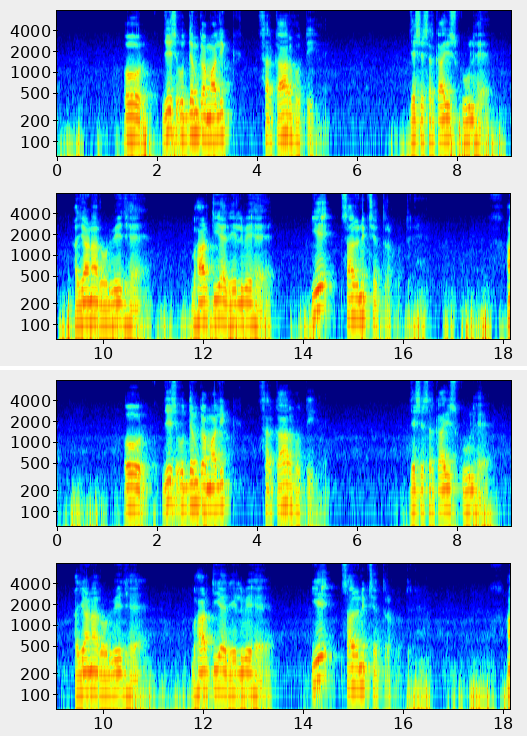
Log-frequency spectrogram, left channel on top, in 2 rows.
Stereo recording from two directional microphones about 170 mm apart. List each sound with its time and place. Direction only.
1.3 s speech: 45° left (ahead or behind)
7.0 s speech: 45° left (ahead or behind)
11.8 s speech: 45° left (ahead or behind)
15.5 s a sound: 50° left (ahead or behind)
